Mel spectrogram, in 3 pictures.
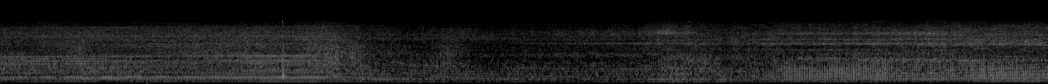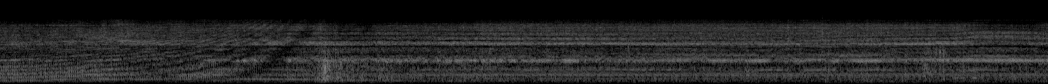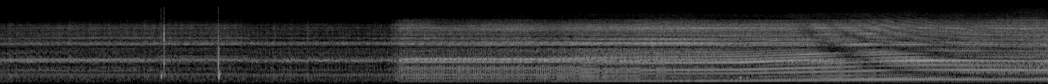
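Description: Nitro-engined Align T-Rex 700N RC helicopter running, a steady mix of engine and rotor tones whose pitch drifts as it descends in autorotation. About 25 s in it suddenly gets louder and its pitch climbs as the engine is throttled up and the rotor spools back up.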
